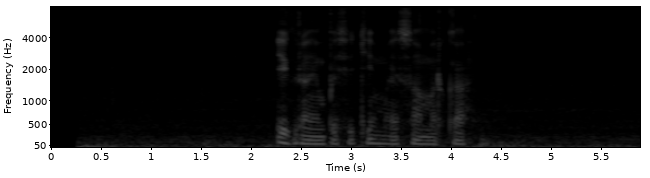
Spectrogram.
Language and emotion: Russian, neutral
